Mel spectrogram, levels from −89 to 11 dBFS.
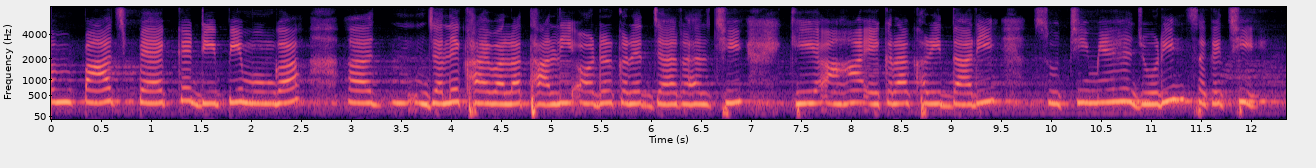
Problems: background sounds at intervals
